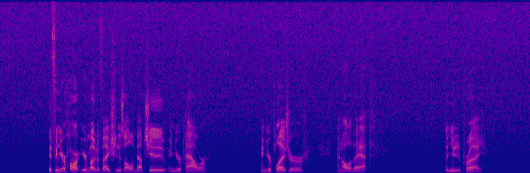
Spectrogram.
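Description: A middle-aged man speaks calmly in short phrases through a microphone.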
